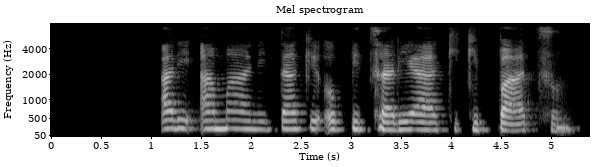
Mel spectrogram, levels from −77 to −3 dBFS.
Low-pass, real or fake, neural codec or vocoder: 7.2 kHz; real; none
